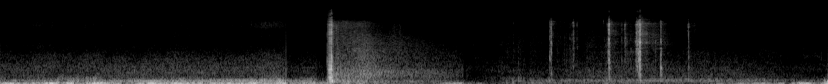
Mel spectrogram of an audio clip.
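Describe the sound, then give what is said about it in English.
A single sharp rifle gunshot, fired at a deer while hunting, cracks loudly midway and trails into a fading rumble. A few softer clicks follow over steady low background noise. “Do you feel confident in that shot? Yeah, I see her. Okay, if you feel confident, squeeze off a shot.”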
